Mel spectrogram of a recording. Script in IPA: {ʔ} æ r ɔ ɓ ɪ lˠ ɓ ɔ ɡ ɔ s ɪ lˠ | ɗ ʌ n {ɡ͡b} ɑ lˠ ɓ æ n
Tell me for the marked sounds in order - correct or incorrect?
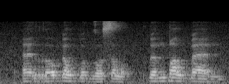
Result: correct, correct

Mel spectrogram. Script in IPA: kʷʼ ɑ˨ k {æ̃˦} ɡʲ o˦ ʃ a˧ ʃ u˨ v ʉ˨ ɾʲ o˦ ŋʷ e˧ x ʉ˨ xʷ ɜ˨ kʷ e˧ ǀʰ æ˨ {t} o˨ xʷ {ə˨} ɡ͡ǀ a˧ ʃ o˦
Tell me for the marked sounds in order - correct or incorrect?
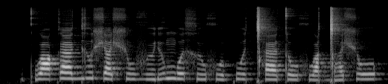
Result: incorrect: æ˦, correct, incorrect: ɑ˨

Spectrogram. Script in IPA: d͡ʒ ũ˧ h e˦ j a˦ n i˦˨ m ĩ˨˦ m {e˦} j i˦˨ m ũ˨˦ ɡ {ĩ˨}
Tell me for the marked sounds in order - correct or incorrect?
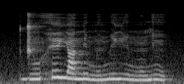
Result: incorrect: i˦, incorrect: ĩ˦˨

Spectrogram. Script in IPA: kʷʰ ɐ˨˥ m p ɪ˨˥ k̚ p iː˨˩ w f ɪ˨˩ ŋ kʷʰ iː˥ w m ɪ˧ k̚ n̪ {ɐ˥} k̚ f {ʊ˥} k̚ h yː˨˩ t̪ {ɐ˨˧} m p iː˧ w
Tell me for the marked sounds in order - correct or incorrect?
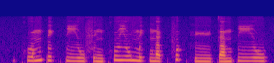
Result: incorrect: ɐ˨, correct, correct

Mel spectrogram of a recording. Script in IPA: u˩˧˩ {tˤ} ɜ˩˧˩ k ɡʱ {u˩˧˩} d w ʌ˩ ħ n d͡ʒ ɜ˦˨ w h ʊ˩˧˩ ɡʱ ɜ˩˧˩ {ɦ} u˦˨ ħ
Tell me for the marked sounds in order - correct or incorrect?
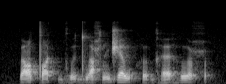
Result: correct, correct, correct

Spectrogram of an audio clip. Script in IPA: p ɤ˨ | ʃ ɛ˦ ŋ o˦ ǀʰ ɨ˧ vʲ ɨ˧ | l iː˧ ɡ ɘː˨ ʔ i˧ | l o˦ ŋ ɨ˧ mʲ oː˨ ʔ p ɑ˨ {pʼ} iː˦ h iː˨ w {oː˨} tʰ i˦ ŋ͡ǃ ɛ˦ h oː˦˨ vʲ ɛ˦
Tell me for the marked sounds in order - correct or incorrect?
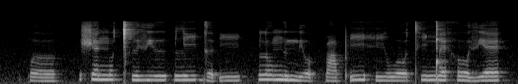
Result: correct, correct

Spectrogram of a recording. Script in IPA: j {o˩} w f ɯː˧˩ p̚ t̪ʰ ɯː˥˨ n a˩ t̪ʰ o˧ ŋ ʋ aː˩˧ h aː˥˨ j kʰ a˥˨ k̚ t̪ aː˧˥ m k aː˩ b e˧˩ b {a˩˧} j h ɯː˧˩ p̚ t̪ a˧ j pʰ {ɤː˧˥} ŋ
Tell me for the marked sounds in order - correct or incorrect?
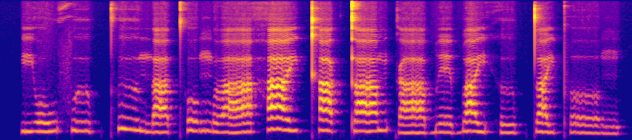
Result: incorrect: o˩˧, incorrect: a˥˨, incorrect: ɤː˧˩

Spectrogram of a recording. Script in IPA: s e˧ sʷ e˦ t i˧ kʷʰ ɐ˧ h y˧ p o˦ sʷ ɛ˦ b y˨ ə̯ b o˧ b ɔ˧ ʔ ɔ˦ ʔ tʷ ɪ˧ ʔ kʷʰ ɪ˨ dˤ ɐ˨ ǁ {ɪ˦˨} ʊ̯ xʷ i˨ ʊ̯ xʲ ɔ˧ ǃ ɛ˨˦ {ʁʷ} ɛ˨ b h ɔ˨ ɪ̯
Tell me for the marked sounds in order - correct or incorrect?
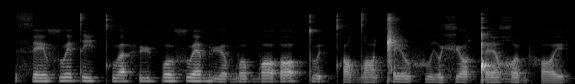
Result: incorrect: ɪ˧, correct

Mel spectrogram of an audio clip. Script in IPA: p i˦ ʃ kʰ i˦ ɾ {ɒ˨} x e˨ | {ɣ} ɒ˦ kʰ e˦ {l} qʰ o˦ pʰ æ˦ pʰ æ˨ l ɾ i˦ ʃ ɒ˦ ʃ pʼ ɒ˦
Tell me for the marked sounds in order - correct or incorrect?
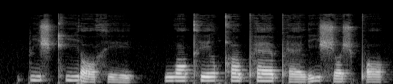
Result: correct, incorrect: w, correct

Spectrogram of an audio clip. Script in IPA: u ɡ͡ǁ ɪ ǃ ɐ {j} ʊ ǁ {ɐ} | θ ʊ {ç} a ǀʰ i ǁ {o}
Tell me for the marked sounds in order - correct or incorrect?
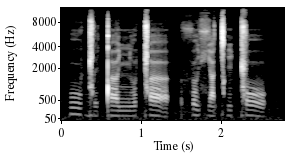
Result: incorrect: ɲ, correct, correct, correct

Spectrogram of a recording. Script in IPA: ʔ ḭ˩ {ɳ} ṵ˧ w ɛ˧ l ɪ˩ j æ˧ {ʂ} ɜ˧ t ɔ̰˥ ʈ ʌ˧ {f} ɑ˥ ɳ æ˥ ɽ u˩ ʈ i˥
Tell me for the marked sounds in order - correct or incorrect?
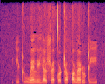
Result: incorrect: ʈ, correct, correct

